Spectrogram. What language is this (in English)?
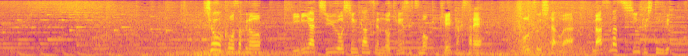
Japanese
